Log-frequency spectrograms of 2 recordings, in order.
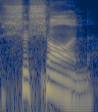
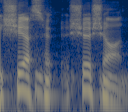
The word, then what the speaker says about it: Chiasson: Matt, it's pronounced Chiasson. Oh, yeah, sorry. The phonetics here. There's no phonetics guide, so it's Macy Chiasson. See, Chiasson, you would see that, but the double S always fucks me up, which is why I like pronunciation guides.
